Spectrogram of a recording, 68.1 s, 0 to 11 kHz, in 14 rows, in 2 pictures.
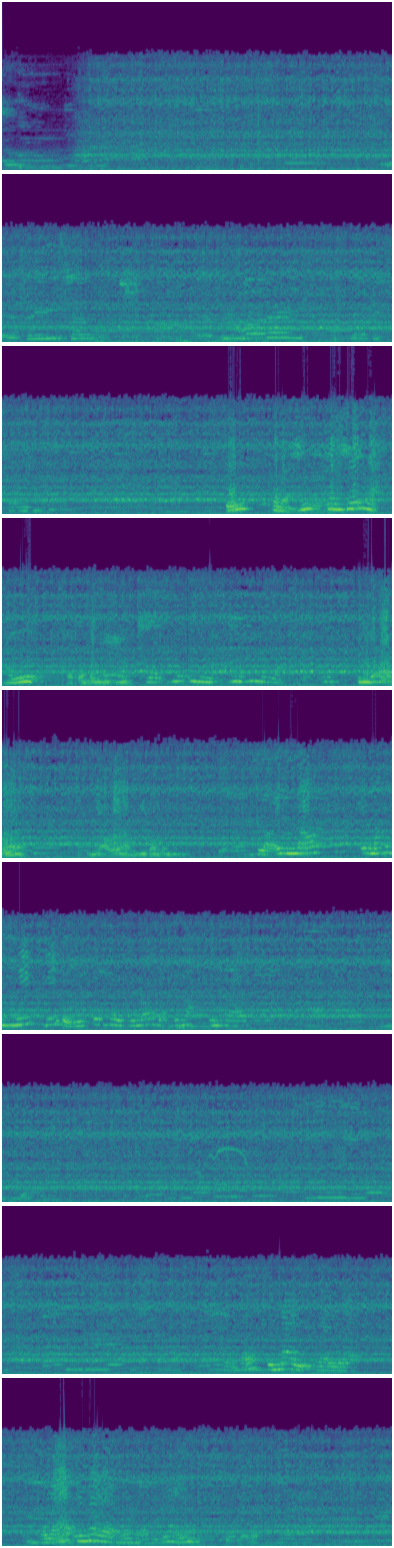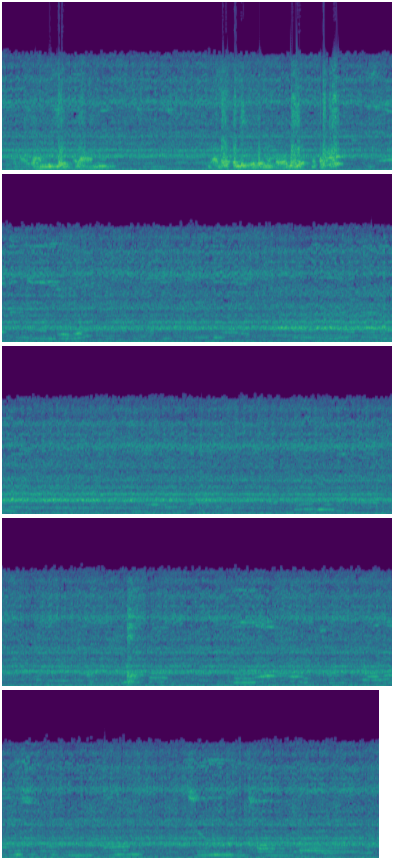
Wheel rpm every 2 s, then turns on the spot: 50, 110, 110, 110, 110, 110, 110, 120, 110, 110, 110, 110, 110, 110, 110, 110, 120, 110, 110, 120, 110, 110, 110, 110, 110, 110, 110, 110, 120, 120, 110, 110, 110, 110.
none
